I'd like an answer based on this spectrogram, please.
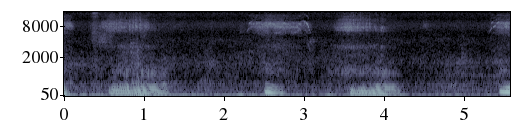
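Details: Domestic cat named Kai in a deep sleep with its eyes open, snoring. Low, rasping, buzzy snores rise and fall with each breath, coming about every one and a half seconds, with faint soft hissing between them.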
